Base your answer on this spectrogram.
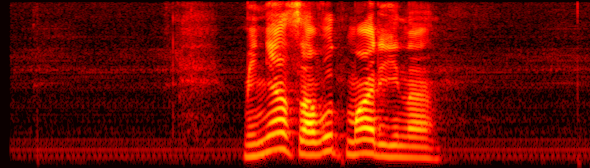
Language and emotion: Russian, positive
